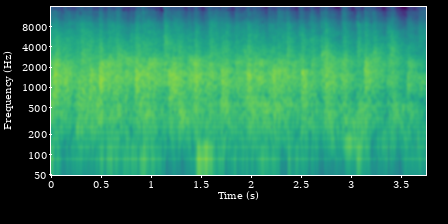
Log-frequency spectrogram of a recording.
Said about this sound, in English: very big applause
